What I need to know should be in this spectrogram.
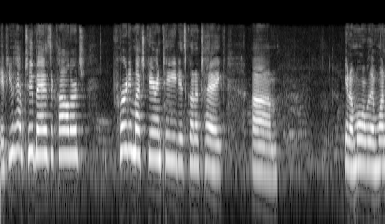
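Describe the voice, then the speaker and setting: In a Southern US accent, a woman speaks at a fairly slow pace with lively intonation. Her tone is bright and sharp. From US South. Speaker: cooking channel host. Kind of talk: cooking tutorial. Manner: casual, conversational.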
